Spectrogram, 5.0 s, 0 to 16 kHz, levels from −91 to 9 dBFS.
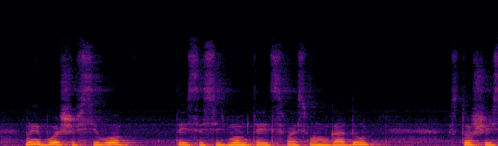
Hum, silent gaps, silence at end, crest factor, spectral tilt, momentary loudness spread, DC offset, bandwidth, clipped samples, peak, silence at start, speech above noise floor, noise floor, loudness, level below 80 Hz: none; none; 0 s; 16 dB; -9 dB/octave; 9 LU; under 0.1%; 10 kHz; under 0.1%; -8 dBFS; 0.25 s; 32 dB; -53 dBFS; -23 LUFS; -72 dBFS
